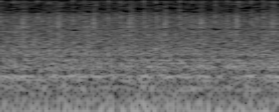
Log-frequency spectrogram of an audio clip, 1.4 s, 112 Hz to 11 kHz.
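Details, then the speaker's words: 2012 Dodge Charger, 220,000 mi, check engine light on, non-Mopar coils fitted by the owner: short burst of uneven, lumpy idle with a knocking shake as the cylinder drops out. The coil connector, only pushed in, vibrates loose. Misfire from loose ignition coil connector. "that is not going to stay on there on its own now if you a DIY and you're trying to save money I mean just T strap something around here and grab this to make it stay in place but just pushing it in which is how it came in the shop like that that's not going to work guys"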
